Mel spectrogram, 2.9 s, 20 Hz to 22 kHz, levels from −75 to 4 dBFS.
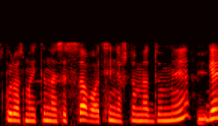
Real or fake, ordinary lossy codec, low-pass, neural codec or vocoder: real; AAC, 32 kbps; 5.4 kHz; none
